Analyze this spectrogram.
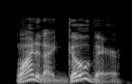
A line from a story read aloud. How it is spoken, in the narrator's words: said Farmer, raising his voice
